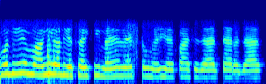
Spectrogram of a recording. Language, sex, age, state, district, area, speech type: Hindi, female, 60+, Uttar Pradesh, Mau, rural, conversation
